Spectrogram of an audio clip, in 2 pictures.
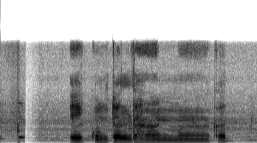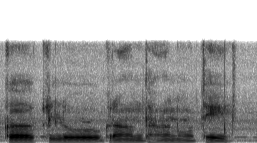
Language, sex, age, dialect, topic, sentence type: Chhattisgarhi, male, 18-24, Western/Budati/Khatahi, agriculture, question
